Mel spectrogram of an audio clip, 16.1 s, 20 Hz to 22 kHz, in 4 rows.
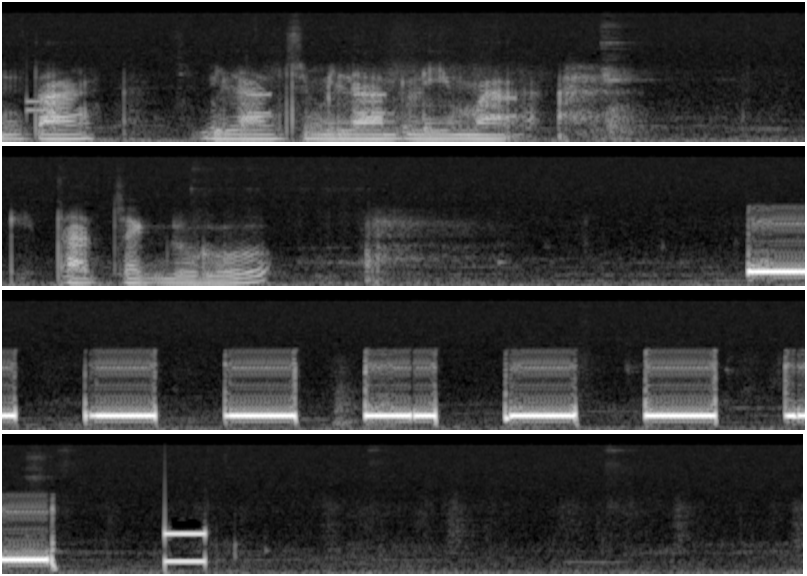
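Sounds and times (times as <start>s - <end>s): phone keypad beeps: 12.9s - 13.1s.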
